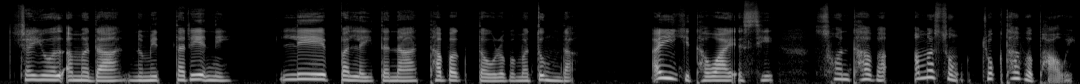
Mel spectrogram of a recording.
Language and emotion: Manipuri, sad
